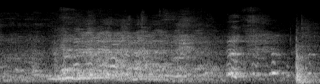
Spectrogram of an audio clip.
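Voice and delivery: loud rising laugh; helpless rising laughter; big laugh. Real, not acted. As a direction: burst out laughing. Laughing at the game.

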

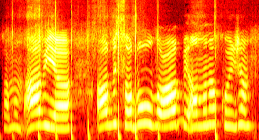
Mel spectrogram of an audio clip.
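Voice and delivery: real fed-up yelling; exasperated shout. Real, not acted. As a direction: cry out in exasperation at the game. Frustrated outburst at the game.

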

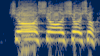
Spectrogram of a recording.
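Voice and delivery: preacher mimicking the self-absorbed; mock self-centered. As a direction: ham up someone talking only about himself. Mocking self-centered talk.

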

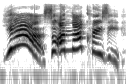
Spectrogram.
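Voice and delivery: high, loud relieved outburst; excited vindication. Real, not acted. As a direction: burst out, glad to be proven right.

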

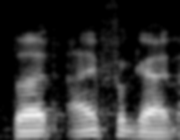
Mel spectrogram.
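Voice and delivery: usual speaking voice

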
